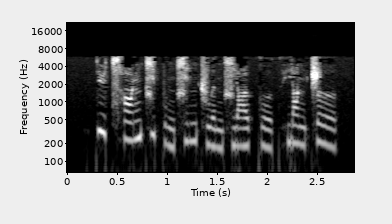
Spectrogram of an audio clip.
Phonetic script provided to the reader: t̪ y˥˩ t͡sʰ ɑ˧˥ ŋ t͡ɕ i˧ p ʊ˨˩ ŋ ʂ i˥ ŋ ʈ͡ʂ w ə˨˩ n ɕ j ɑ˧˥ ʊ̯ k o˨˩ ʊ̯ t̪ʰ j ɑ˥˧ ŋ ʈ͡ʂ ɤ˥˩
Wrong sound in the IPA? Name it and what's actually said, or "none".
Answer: ʂ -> ɕ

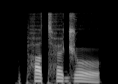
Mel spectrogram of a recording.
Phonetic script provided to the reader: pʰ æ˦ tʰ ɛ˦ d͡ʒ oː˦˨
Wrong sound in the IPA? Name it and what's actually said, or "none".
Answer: æ˦ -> a˦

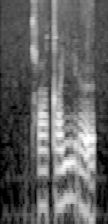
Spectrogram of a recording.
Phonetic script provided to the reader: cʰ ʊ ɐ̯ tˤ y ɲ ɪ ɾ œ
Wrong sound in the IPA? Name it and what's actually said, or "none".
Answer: none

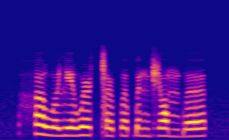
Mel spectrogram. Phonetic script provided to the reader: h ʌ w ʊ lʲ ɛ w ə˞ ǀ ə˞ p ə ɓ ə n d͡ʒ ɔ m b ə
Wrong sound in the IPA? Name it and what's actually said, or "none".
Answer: none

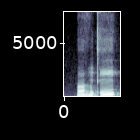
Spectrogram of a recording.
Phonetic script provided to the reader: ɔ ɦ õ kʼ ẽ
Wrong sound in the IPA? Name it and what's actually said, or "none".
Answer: none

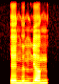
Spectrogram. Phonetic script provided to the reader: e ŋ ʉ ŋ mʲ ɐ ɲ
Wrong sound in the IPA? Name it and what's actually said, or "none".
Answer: ɲ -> ŋ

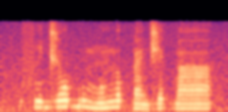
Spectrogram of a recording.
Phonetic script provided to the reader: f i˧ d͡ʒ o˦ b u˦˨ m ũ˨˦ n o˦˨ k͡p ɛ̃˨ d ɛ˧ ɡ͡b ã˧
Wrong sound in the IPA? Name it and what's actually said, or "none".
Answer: d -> d͡ʒ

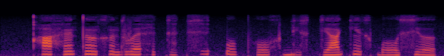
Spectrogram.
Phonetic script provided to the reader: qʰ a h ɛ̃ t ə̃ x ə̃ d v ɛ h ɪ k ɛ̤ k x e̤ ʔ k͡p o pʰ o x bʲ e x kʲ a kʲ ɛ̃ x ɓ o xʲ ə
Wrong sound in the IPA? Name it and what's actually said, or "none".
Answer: none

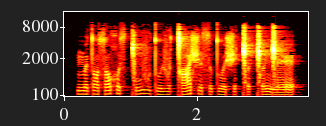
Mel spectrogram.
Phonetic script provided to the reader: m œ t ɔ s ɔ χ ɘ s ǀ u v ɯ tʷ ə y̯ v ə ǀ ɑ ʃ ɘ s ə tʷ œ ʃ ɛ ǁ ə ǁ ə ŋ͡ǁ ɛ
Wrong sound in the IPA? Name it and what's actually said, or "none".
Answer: χ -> χʷ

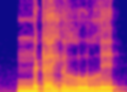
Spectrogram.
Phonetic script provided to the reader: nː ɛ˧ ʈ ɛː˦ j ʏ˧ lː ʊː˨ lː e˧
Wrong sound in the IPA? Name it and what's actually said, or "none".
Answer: none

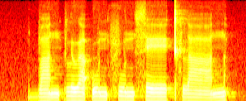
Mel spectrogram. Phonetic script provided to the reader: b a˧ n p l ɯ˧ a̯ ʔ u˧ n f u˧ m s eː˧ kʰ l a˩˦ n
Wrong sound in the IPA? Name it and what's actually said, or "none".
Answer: m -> n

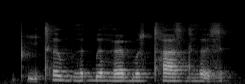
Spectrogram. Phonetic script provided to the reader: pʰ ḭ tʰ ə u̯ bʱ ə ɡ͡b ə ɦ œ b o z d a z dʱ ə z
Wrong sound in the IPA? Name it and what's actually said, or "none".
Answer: d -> tʰ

